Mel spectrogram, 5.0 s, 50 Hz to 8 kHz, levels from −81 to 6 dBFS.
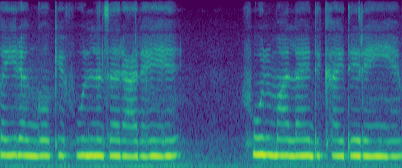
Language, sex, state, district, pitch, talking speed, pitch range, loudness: Hindi, female, Bihar, Jamui, 275 Hz, 165 wpm, 270-280 Hz, -11 LUFS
